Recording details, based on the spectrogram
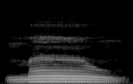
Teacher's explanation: O vai ter o som do U, tá?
